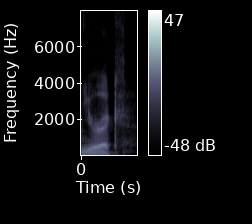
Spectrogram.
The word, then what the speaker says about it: Uhrich: What's the correct pronunciation of your name, by the way? You're spot on, Uhrick.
